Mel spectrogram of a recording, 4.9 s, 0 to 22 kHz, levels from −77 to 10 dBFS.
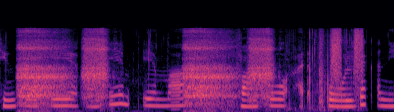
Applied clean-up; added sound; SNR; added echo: none; Breathing; -3 dB; none.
